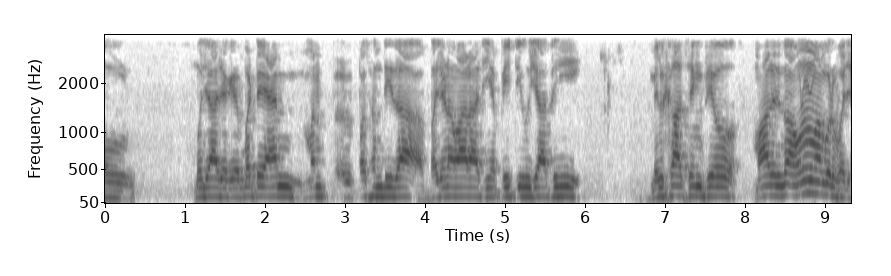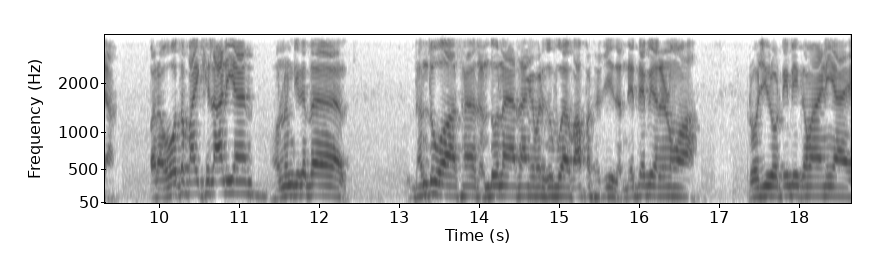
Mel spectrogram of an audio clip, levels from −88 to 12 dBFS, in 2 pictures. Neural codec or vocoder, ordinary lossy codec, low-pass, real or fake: none; none; 3.6 kHz; real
